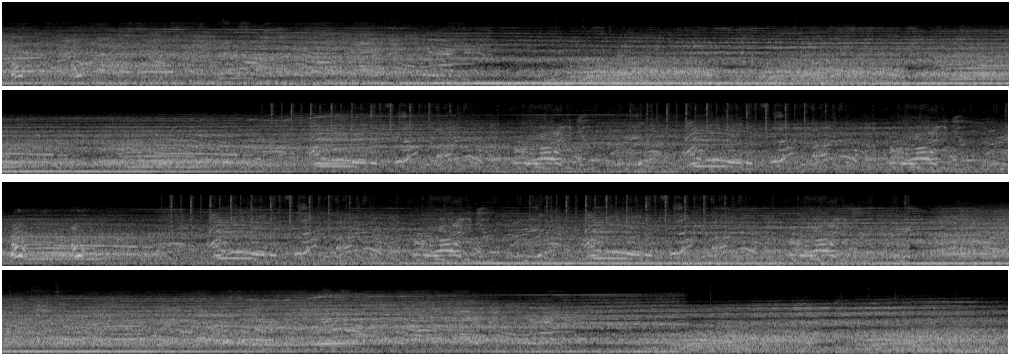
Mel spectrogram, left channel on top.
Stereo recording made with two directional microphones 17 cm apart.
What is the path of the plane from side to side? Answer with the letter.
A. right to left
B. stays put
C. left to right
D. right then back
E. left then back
C.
